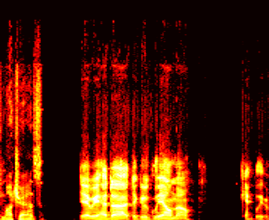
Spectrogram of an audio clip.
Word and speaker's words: DeGuglielmo: Yeah, we had DeGuglielmo. Can't believe I pronounced that correctly the first time. Proud of myself. Name. Wait, that was actually how you pronounce his name? Yeah. Yeah, it was. David DeGuglielmo.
